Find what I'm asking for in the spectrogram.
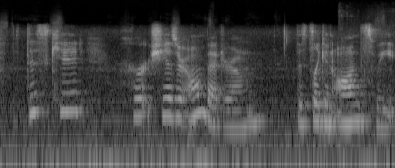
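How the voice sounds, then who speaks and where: Over noticeable background noise and audible room echo, a woman with an American accent talks with lively intonation. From US South, North Carolina. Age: 30s. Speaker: gaming streamer. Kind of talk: casual chat.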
